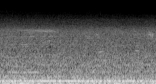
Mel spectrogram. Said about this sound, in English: I'll let this car pass. He's just gonna sit here, huh?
